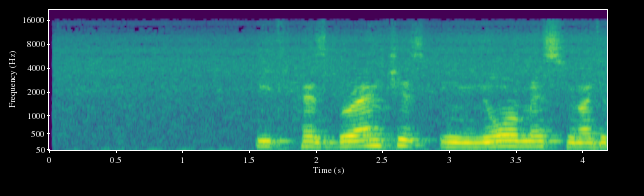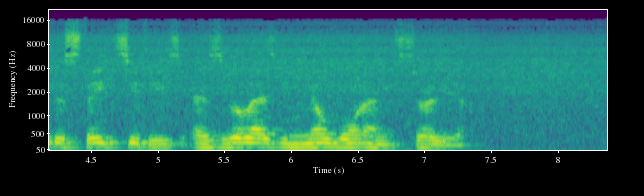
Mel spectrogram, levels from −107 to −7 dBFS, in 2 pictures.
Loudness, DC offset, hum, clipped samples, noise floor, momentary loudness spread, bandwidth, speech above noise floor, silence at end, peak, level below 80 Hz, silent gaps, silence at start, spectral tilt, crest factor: -18 LUFS; under 0.1%; none; under 0.1%; -39 dBFS; 22 LU; 16.5 kHz; 22 dB; 0 s; -2 dBFS; -52 dBFS; none; 0.05 s; -5 dB/octave; 18 dB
